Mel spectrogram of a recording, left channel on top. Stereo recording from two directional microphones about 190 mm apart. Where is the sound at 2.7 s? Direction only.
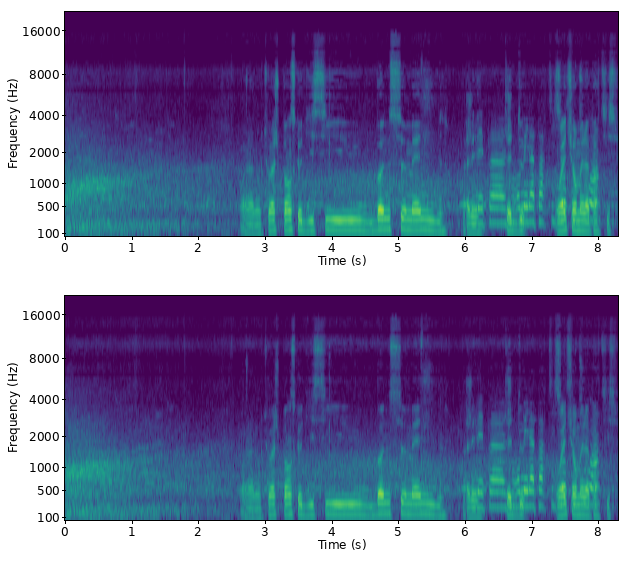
35° left (ahead or behind).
